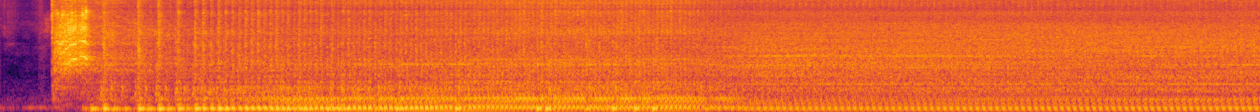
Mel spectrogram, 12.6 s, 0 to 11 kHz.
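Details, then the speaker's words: Kawasaki Prairie 360 ATV started after valve clearance adjustment: catches at once, revs briefly, then settles to an even, quiet idle with no clatter or loud ticking; healthy. "there should be very little noise might hear a little tick here and there but relatively quiet"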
